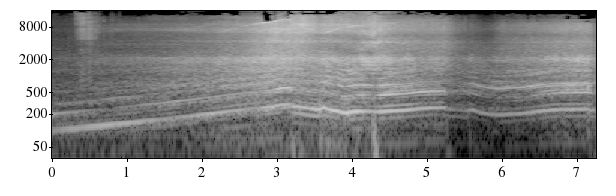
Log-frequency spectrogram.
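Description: Turbocharged Honda S2000's F20C four-cylinder engine accelerating hard toward and past the listener, its pitch climbing and then dropping as the car goes by. About five seconds in the sound briefly dips, then the engine pulls again, rising in pitch as the car drives away.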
